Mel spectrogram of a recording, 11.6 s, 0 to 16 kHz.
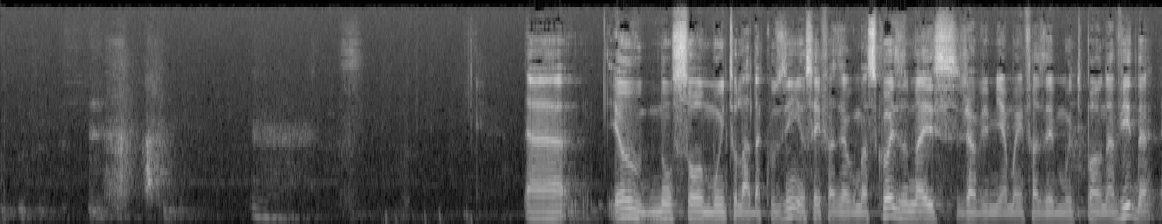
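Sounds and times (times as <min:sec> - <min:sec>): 
person blowing nose: 0:00.9 - 0:01.8
quiet sniffs: 0:00.9 - 0:01.8, 0:03.1 - 0:03.7
speech: 0:05.2 - 0:11.6.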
